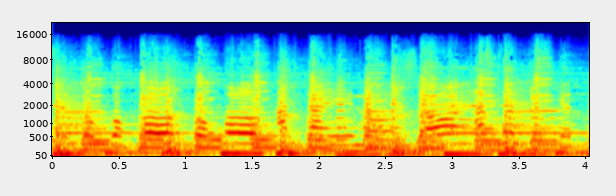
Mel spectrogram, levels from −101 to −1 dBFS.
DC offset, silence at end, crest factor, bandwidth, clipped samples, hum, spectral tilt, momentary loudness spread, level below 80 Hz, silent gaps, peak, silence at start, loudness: under 0.1%; 0 s; 14 dB; 13 kHz; under 0.1%; none; -7 dB/octave; 4 LU; -22 dBFS; none; 0 dBFS; 0 s; -15 LUFS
